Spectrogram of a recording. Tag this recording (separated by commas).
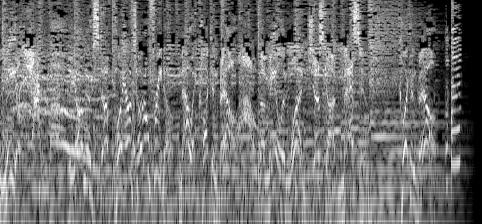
Music, Speech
